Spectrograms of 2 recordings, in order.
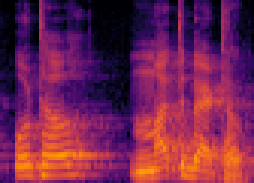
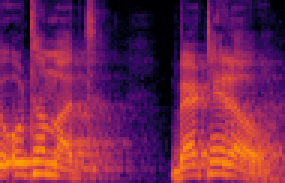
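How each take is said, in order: First: اٹھو as a full command, then a break, then مت بیٹھو as a unit; pause after اٹھو. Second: اٹھو مت run together, then a break before بیٹھے رہو; pause after مت. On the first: Teacher showing students how a pause changes meaning, break after اٹھو. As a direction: stop after اٹھو so it means get up, don't sit. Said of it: "آپ اس کو کہتے ہیں". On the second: Teacher showing students the other meaning, break after مت. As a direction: join اٹھو with مت and stop there, so it means don't get up. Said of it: "اگر آپ اس کو کہتے ہیں کہ". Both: Shown as a demonstration.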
